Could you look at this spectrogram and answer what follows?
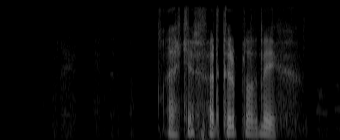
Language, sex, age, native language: Icelandic, male, 20-29, Icelandic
